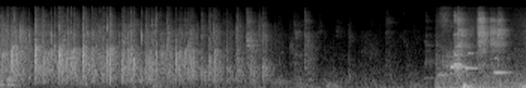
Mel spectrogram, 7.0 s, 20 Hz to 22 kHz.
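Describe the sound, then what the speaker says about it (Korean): Audience applause at a ceremony marking the 700th anniversary of Naong's birth, alongside a calligraphy exhibition. Moderate clapping fills the first half, then fades into quiet room tone before a brief louder rustle near the end. "모시도록 큰 박수로."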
